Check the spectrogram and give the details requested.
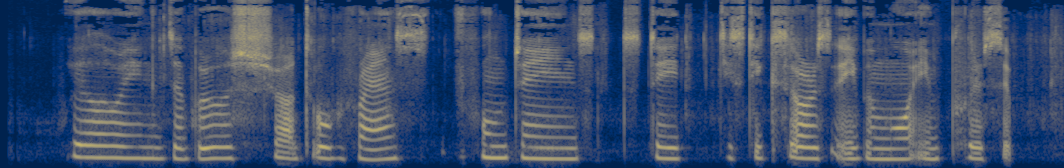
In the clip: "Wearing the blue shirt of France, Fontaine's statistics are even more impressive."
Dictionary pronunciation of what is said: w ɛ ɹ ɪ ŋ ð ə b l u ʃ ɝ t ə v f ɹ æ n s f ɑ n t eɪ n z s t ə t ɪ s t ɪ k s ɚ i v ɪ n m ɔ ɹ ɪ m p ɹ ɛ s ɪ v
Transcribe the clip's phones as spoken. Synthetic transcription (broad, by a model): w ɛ l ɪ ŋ ð ə b u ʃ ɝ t ə v f ɹ æ n s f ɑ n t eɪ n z s t ə t ɪ s t ɪ k s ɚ i v ɪ n m ɔ ɹ ɪ m p ɹ ɛ s ɪ v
